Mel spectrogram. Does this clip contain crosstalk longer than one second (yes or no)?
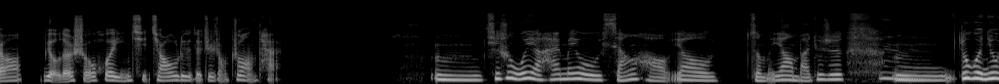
no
